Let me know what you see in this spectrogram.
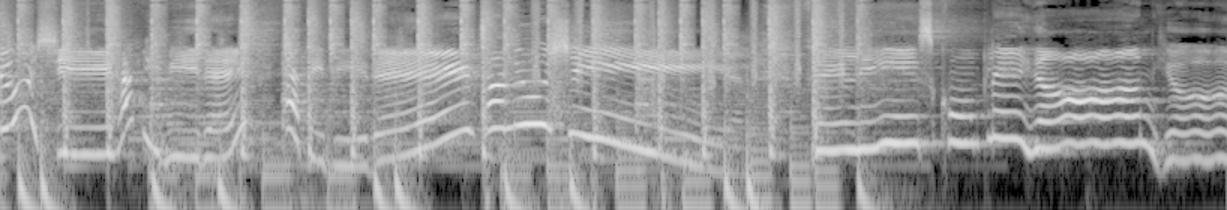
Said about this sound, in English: My dog says, to you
